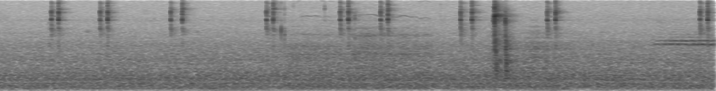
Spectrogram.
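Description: Computer mouse and keyboard clicking: scattered light clicks, often in pairs, every half second or so, with one louder click about five seconds in. A brief high tone sounds near the end.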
